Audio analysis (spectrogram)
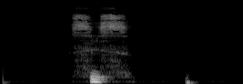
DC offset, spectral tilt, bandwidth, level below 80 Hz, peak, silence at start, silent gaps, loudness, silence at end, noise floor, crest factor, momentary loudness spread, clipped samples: under 0.1%; -5 dB/octave; 16 kHz; -54 dBFS; -12 dBFS; 0.7 s; none; -28 LUFS; 0.5 s; -77 dBFS; 22 dB; 20 LU; under 0.1%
